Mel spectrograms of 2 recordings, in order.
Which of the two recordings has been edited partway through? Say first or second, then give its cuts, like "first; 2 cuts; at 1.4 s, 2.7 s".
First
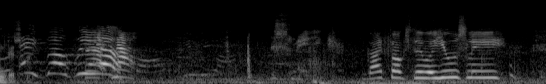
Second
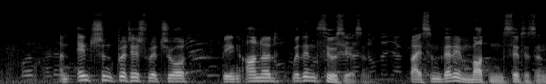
first; 1 cut; at 3.2 s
